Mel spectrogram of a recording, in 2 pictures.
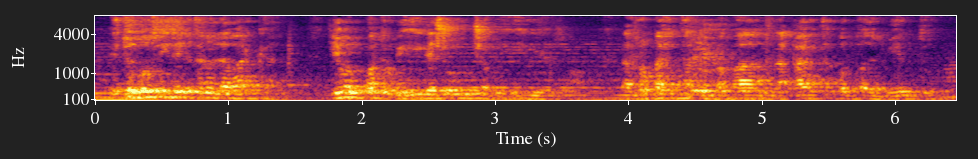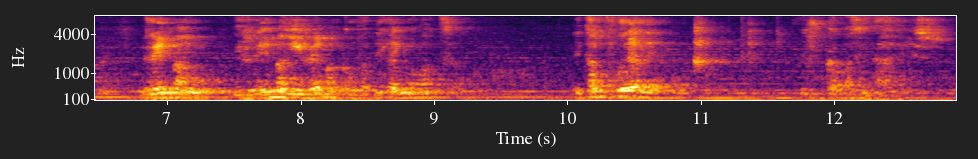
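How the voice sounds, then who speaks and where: A man with an Extremaduran accent preaching an evangelical sermon, telling the story with animation and swinging between loud and hushed delivery. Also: mid-range voice. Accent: Extremaduran Spanish. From Extremadura, Spain. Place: church hall. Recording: echoey hall from a distance with loud music.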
